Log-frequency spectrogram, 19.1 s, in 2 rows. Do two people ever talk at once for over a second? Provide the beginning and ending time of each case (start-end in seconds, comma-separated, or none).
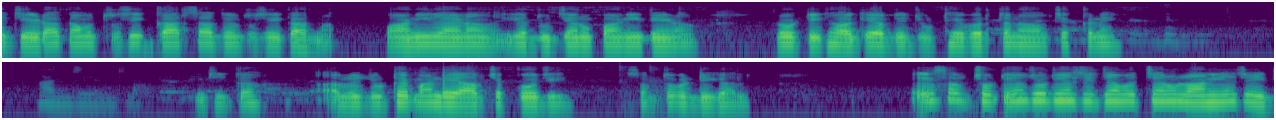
none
